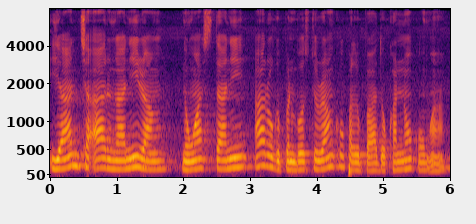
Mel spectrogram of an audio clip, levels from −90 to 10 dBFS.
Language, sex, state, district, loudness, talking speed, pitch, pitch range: Garo, male, Meghalaya, South Garo Hills, -14 LUFS, 120 wpm, 155 Hz, 140-175 Hz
